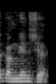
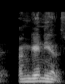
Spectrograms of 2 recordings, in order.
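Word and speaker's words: congenial: जो अपने टिक लगाया था कंगेंशियल, कंगेनियल, वेरी सॉरी, वर्ड का हम प्रोनाउंसिएशन बता रहे हैं। कंगेनियल बोलेंगे हम इसे।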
